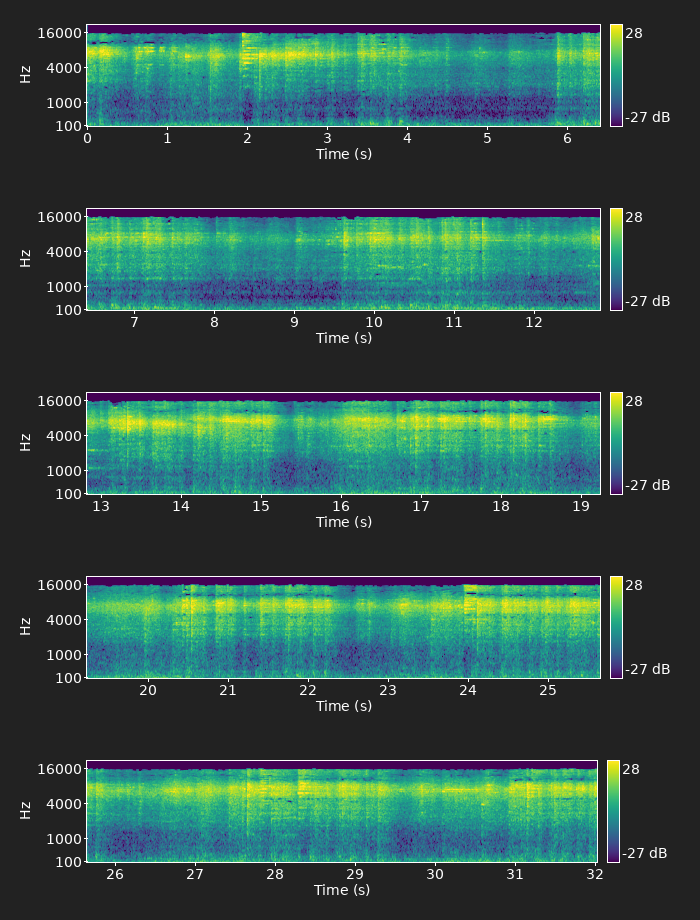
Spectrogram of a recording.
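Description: Covered hopper cars of a freight train rolling past, steel wheels clacking over the rail joints with a continuous rumble that swells and dips as each car goes by.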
